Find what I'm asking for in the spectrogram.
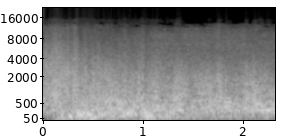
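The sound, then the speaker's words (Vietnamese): A thunderclap with wind: a loud, dense roar and rumble that fills the whole stretch at a steady level, with no voices. “Một tiếng sấm khủng khiếp và gió bao trùm lấy họ.”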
